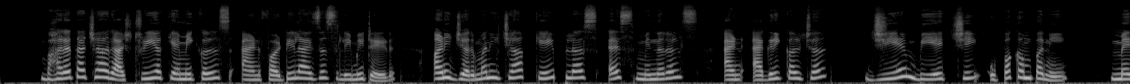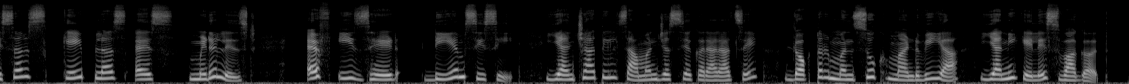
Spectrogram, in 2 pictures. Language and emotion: Marathi, neutral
